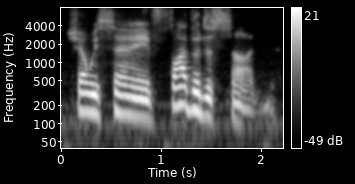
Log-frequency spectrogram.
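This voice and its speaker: A man's voice: mid-range voice, big pitch swings. A man acting a genial, pompous older boss with a fatherly manner in an old-time radio sitcom, on a slightly dull recording. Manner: avuncular, pompous, drawn-out.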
